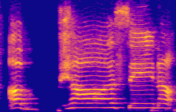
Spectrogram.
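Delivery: Abhyasena with the a pressed into bha; stress before bha. Shown as a demonstration. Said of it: "a has a stress of bha".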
